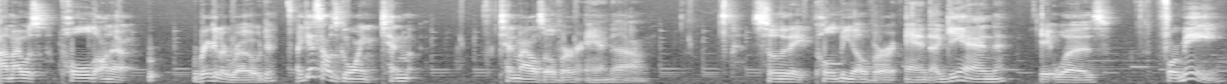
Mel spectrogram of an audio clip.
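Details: Stuttering in an adult man who describes himself as a person who stutters, with many prolongations, blocks, facial tics and effortful speech.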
